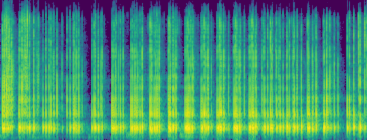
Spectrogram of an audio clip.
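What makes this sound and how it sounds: Long acrylic nails tap and scratch rapidly across the cloth- or leatherette-covered board cover of a small, solid, closed green hardcover book with an embossed oval pattern, held up in the air. The result is a quick run of short, dry, scratchy taps with a mid-pitched body and bright edges, each dying away almost instantly.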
